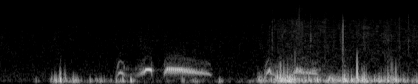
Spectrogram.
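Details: Spotted dove serving as a decoy for a bird trap, one full mellow coo phrase then a fainter one buried under loud handling and rustling noise.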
